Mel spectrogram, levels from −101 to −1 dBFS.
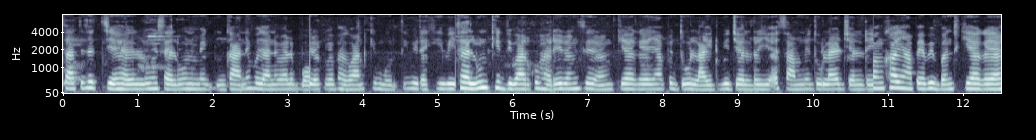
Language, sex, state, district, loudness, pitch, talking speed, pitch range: Hindi, male, Andhra Pradesh, Guntur, -17 LUFS, 190 Hz, 280 wpm, 180-200 Hz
